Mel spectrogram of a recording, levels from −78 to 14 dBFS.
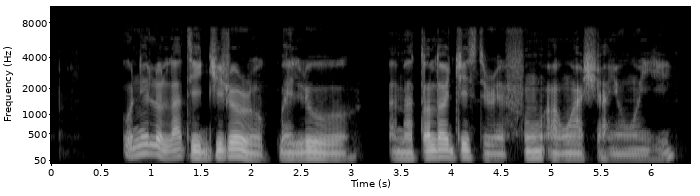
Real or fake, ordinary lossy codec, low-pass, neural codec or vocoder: real; none; 7.2 kHz; none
